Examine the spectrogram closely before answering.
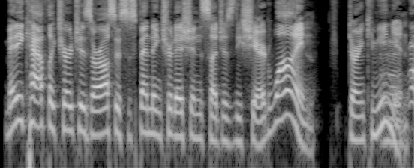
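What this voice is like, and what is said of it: Usual voice. Nothing is said of it.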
